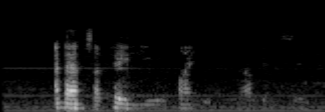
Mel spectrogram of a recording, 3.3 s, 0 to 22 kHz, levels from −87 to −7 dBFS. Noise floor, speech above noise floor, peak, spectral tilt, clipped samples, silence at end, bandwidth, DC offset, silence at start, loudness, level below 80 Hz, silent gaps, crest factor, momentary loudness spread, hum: -64 dBFS; 30 dB; -18 dBFS; -6.5 dB/octave; under 0.1%; 0.75 s; 7.8 kHz; under 0.1%; 0.55 s; -35 LUFS; -62 dBFS; none; 22 dB; 27 LU; none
